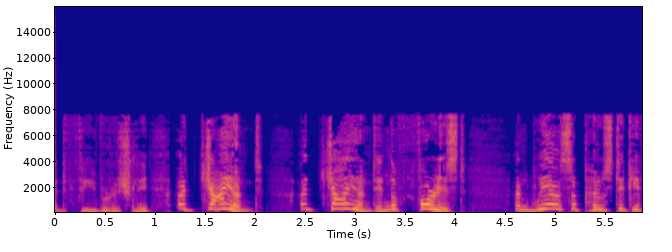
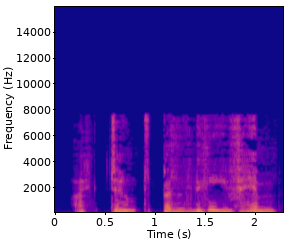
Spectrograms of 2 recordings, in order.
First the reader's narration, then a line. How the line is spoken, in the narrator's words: said Hermione in a very unsteady voice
